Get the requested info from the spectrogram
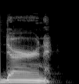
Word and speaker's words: dern: D-E-R-N. – Dern. And is it like how we would say darn? Like, pass me my dern socks. – Yes.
